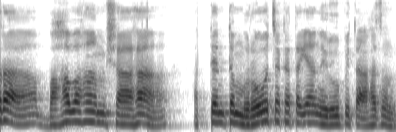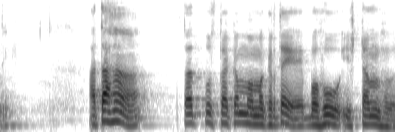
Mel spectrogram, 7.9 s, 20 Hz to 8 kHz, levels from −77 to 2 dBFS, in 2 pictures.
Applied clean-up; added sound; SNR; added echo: none; none; none; none.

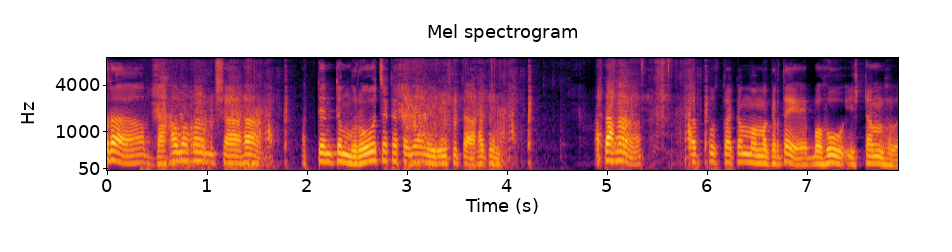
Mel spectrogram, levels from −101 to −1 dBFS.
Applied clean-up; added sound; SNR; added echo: neural mask model RNNoise.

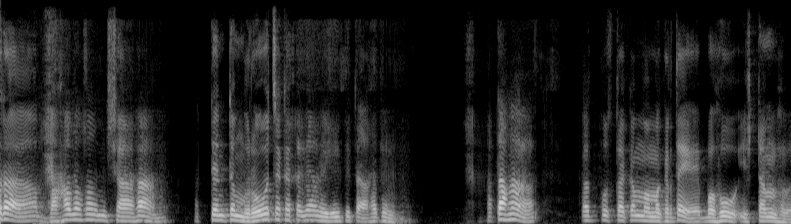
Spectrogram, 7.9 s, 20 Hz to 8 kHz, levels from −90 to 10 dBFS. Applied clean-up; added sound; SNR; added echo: neural mask model DeepFilterNet 3.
